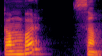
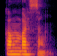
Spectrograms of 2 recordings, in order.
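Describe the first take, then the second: First: Cumbersome stretched out very slowly; slow model word. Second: Cumbersome at normal pace as kum-ber-sum; normal-speed model. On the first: Teacher showing pupils how to read cumbersome, slow. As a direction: sound out cumbersome slowly, kum-ber-sum. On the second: Teacher repeating cumbersome for pupils, at normal pace. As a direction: say cumbersome quickly and clearly. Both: Shown as a demonstration. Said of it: "इसको क्या पढ़ेंगे".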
